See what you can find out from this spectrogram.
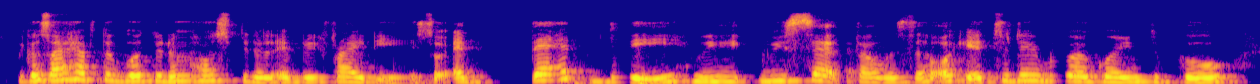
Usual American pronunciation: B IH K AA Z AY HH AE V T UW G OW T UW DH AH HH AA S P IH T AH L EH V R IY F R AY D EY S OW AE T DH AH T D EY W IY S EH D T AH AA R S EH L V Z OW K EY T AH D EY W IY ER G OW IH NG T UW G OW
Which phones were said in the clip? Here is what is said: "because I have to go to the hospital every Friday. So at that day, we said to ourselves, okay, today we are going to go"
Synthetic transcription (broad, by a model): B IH K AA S AY HH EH F T UW G OW T UW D AH HH AA S P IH T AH L EH V R IY F R AY D EY S OW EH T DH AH T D EY W IY S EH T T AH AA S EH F OW K EY T AH D EY W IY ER G OW IH NG T UW G OW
